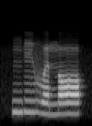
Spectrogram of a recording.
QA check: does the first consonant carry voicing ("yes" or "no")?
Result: yes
